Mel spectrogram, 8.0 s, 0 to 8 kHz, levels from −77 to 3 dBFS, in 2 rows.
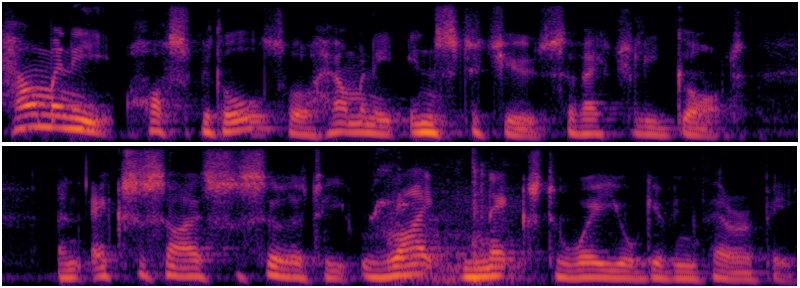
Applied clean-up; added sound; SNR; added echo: none; Drawer open or close; 11 dB; none.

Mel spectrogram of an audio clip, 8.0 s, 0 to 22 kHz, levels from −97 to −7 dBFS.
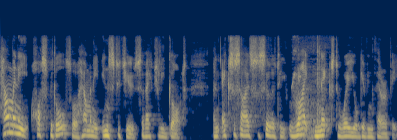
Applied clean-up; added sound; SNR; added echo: classical method Wiener filter.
